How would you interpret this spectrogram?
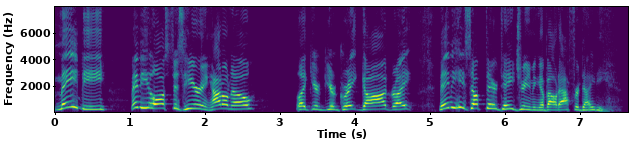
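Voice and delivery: mock-sarcastic taunting, acted straight sarcasm. Retelling how a man mocked people whose god gave no answer, sarcastic taunt. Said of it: "with the straight sarcasm".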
